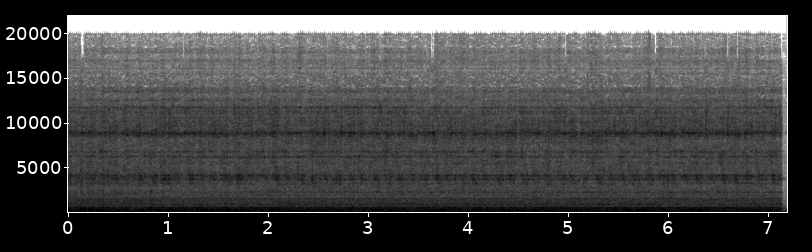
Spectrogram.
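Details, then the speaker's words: Vaillant Turbomax boiler that had a good spark but no gas, lit after tapping the gas valve, which was then to be replaced: steady, even burner roar with low hum for seven seconds before cutting off; boiler burner firing normally. "Giving it a tap, fires up. Nothing wrong with that."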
